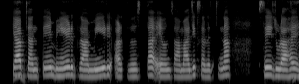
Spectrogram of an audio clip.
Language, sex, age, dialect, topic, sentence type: Hindi, male, 25-30, Awadhi Bundeli, agriculture, statement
